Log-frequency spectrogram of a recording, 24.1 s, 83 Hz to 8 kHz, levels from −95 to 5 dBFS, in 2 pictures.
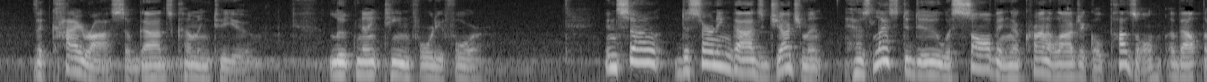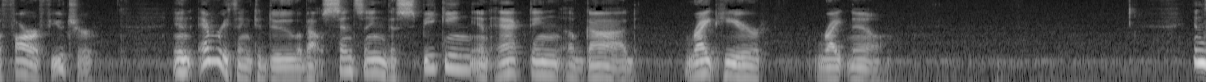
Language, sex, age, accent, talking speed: English, male, 50-69, American, 110 wpm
